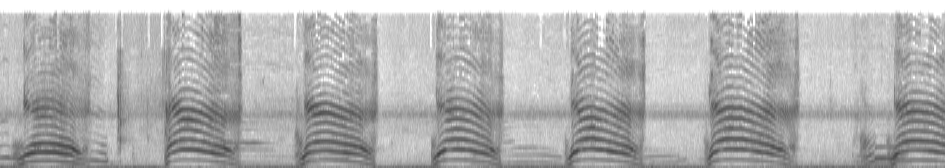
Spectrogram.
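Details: Cat meowing in a series of loud, arched, tonal meows, each rising then falling, about one per second, with seven calls over the stretch and a faint low rumble beneath.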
